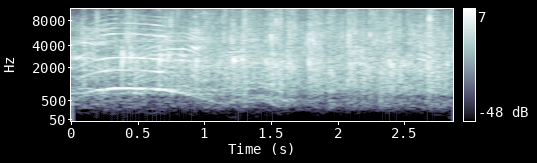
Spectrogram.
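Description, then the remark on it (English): An audience claps steadily for about three seconds, a modest, even patter of many hands, with a brief rising-and-falling whistle-like tone early on. “That ain't the thunderous a clap I thought I was going to get.”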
